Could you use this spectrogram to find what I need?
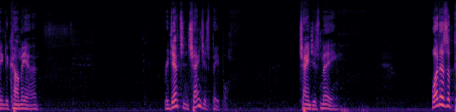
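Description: A middle-aged man speaks into a microphone in short, measured phrases, with pauses between them.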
